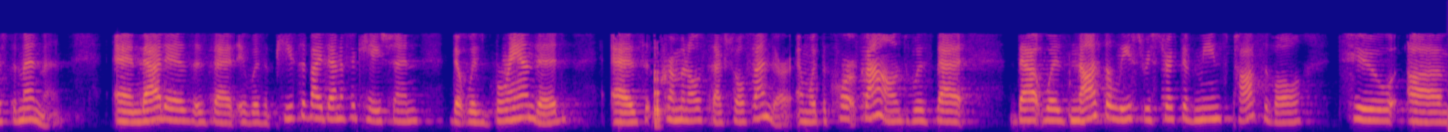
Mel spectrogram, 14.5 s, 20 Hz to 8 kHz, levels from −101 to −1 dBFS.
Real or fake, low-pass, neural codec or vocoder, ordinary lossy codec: real; 7.2 kHz; none; AAC, 16 kbps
